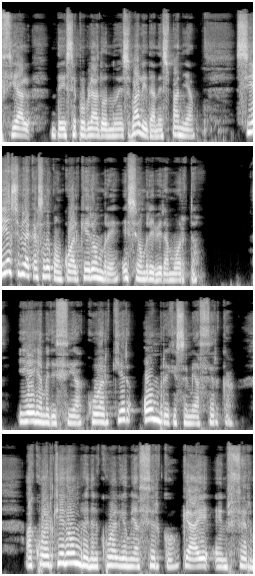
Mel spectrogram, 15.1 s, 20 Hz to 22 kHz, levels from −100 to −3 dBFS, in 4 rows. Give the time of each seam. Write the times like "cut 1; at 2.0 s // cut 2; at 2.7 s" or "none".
cut 1; at 14.0 s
